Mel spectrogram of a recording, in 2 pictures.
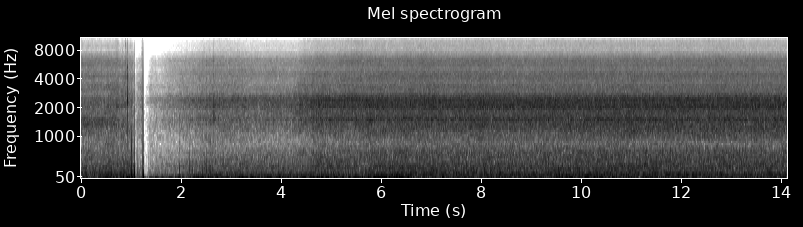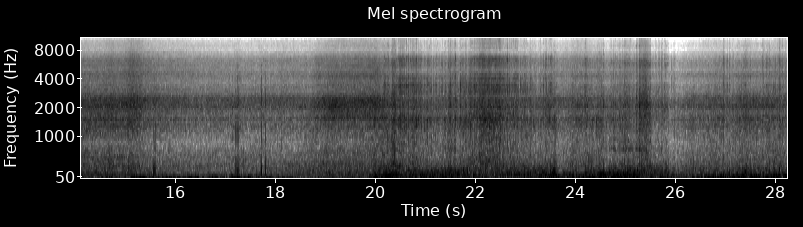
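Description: Steady drone of a skydiving jump plane's engine and propeller heard inside the cabin with the jump door open, mixed with the rush of wind. A brief click comes about a second in. Over the last several seconds a low wind rumble grows louder and gustier as the jumpers go out the door.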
